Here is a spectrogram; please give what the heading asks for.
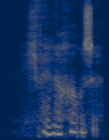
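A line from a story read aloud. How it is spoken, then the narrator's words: Whispered. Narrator (German): flüsterte Nico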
